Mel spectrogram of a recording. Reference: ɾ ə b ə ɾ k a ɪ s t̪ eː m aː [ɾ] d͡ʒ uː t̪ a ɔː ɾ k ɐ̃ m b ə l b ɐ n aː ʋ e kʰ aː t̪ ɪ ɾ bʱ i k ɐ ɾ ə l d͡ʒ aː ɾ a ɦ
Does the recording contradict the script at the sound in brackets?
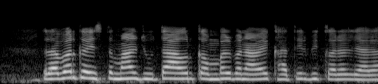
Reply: yes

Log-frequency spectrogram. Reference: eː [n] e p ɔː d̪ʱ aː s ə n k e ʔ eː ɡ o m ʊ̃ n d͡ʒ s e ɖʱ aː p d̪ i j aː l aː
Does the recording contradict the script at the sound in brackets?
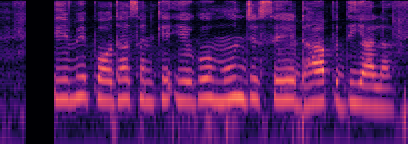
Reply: yes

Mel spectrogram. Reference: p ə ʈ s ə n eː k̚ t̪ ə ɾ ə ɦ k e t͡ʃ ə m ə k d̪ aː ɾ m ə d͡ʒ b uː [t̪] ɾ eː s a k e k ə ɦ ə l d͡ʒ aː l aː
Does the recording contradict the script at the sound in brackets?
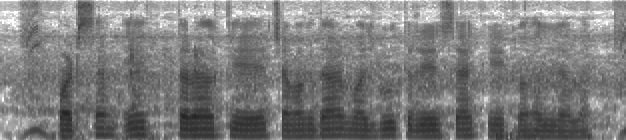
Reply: no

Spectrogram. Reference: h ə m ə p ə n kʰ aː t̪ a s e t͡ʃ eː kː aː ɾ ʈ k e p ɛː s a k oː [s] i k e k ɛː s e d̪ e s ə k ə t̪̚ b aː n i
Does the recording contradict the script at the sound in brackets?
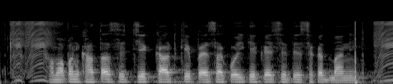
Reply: yes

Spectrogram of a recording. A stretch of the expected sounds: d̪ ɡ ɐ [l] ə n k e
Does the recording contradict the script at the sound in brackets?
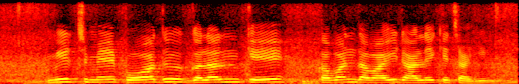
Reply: no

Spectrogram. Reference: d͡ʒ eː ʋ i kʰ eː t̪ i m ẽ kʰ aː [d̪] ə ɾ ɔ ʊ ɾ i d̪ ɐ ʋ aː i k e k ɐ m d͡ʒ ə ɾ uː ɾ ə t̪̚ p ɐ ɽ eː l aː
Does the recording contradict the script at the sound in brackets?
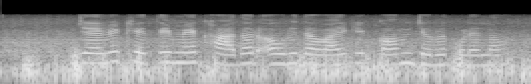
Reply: no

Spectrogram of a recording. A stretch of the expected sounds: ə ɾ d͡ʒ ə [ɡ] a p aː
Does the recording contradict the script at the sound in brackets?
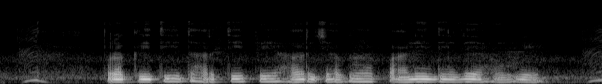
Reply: no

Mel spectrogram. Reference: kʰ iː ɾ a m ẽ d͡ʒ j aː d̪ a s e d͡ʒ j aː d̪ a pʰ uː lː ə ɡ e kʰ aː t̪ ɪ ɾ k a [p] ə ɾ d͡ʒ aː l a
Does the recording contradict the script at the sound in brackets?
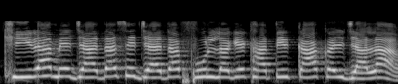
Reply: yes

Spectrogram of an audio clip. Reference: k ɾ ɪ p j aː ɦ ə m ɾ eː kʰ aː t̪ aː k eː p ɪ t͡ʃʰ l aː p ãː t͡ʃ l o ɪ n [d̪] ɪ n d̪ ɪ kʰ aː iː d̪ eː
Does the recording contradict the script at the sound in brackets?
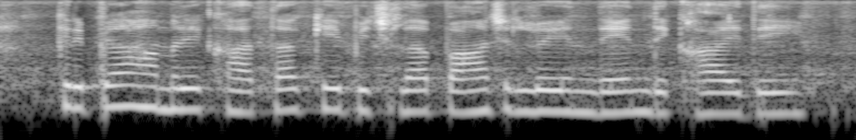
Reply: no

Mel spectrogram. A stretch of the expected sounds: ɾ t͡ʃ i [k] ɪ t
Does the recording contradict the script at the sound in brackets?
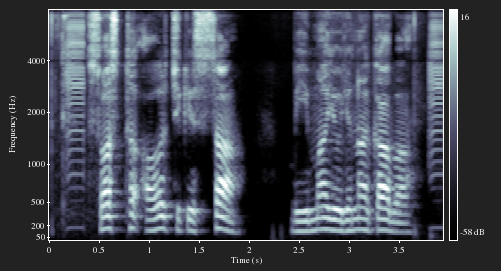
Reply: no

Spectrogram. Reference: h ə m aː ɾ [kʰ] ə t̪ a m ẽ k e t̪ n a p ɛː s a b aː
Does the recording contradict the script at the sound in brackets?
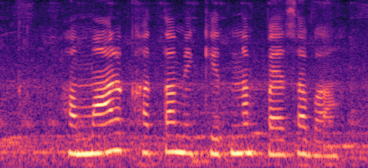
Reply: no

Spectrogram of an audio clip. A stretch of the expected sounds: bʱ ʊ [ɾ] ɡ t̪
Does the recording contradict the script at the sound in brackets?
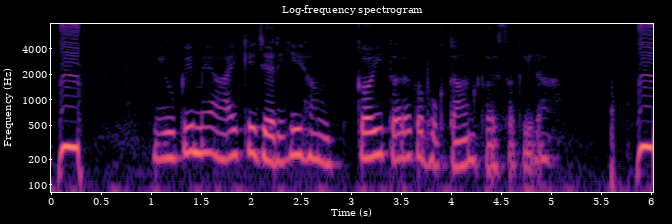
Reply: yes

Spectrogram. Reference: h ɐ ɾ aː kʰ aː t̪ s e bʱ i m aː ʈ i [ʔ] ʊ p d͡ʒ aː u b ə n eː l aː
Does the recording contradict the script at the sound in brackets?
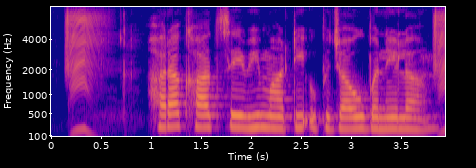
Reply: no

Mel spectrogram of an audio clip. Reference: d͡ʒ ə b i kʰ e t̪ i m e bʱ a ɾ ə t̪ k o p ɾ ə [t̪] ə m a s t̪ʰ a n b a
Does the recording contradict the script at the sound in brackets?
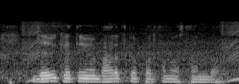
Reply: yes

